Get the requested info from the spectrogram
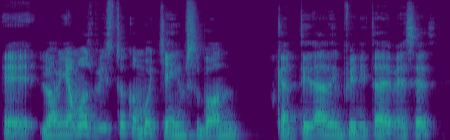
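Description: Male podcast host, Mexican accent, mid-pitched, informal, halting film-review chat. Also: gravelly. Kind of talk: casual conversational film review.

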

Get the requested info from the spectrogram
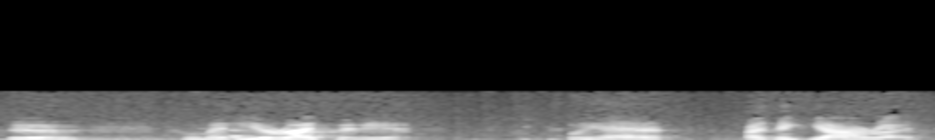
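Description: Exasperated suburban dad, highish swooping voice, flustered sputter, noisy vintage radio sound. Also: male voice, big pitch swings, moderate pace, bright, forceful tone. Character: exasperated, blustering middle-aged suburban father. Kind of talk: 1940s radio comedy acting. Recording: noisy, muffled old 1940s radio recording.

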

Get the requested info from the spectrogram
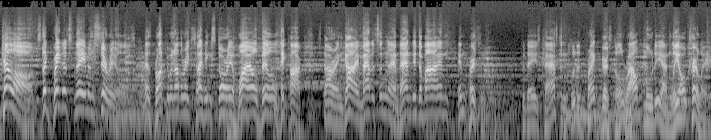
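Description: A man's voice: sits high, sing-song, measured pace, poor audio. An American man announcing and reading sponsor spots in the style of 1950s radio. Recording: vintage radio broadcast. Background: music.

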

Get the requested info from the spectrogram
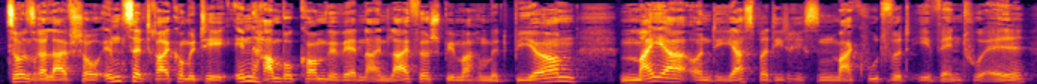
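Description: A man co-hosting a comedy podcast, joking deadpan and hesitating with many fillers. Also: mid-range voice, normal speed. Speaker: podcast co-host.

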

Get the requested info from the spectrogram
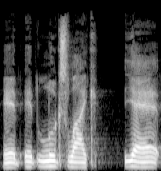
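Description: A man's voice: on the low side, level tone, drawn-out words, darkish tone. A middle-aged Australian man co-hosting a podcast, chatting in a jokey, rambling way and repeating himself. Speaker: podcast co-host. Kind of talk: casual chat.

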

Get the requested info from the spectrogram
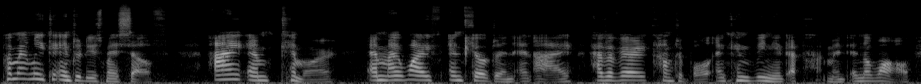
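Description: A man voicing a brisk, impatient little male mouse in a storybook, with a small, clear, high-pitched voice and fussy, formal diction. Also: big pitch swings, bright, forceful tone, poor audio. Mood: formal, proud.

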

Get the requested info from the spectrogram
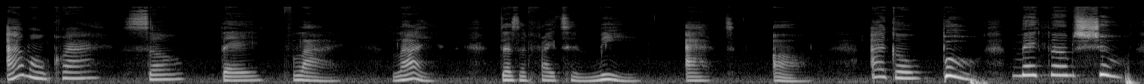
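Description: A woman's voice: medium pitch, big pitch swings, drawn-out words, darkish tone, slight background noise. A woman educator reciting poetry for young children with theatrical, playful delivery.

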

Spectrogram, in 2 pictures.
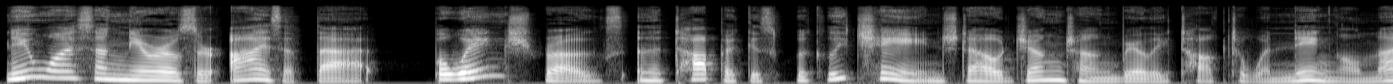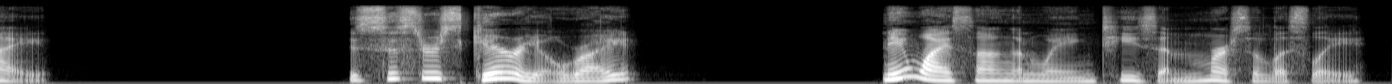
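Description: Female narrator for audio fiction; lively melodic read, very dry recording. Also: fairly low pitch, normal speed, vocal fry, hardly any pauses, dry recording. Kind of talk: dramatic story narration.

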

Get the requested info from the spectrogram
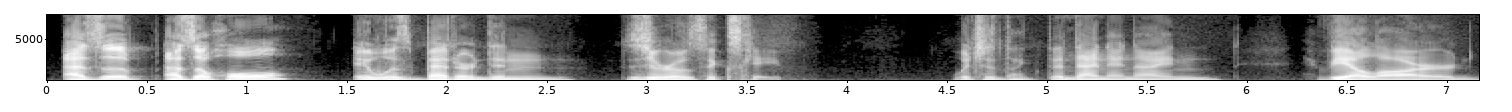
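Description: Podcast host, young male, clean dry sound, clear voice, excitable and profane, informal delivery. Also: medium pitch, dry recording. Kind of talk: casual podcast chat.

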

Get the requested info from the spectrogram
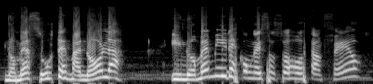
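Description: A woman's voice: sits high, expressive, normal speed, faint music behind. A woman playing a naive, melodramatic, lovesick young stepdaughter in a radio soap opera. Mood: wary, intrigued.

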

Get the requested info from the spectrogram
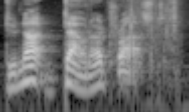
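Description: A man voicing a stout, proud male deep gnome in a fantasy audiobook, gruff and booming, with formal, fierce speech. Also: sing-song, takes it slowly, a bit bright, full character voice. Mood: firm, proud.

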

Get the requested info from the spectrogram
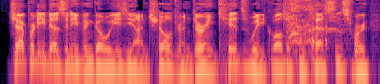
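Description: A man's voice: on the low side, dry recording, studio quality. A male radio host in casual, profane banter, indignant and often laughing.

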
